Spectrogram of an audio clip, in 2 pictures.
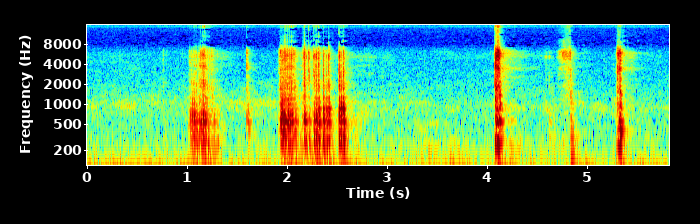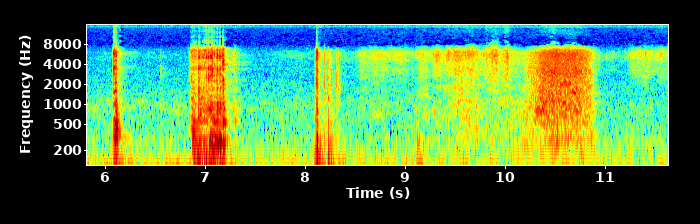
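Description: A hand saw rasps back and forth through wood.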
